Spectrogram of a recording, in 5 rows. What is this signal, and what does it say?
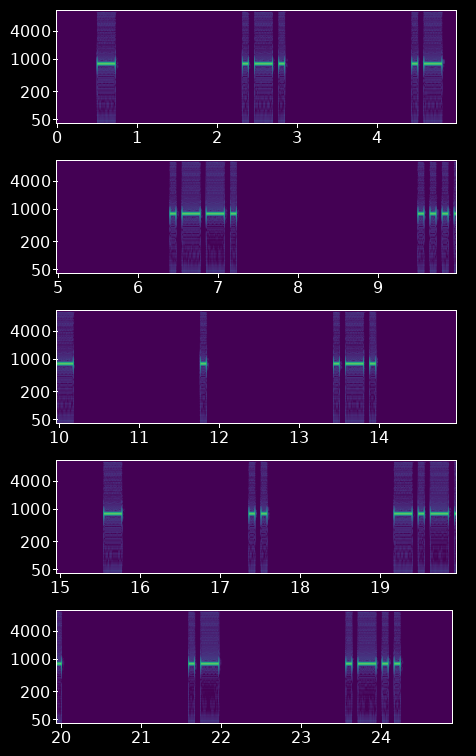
Morse code, heard as a keyed tone, about 16 wpm, spaced as for 5 wpm, 800 Hz. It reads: TRAP VERTICAL
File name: CW Code Groups @5WPM / fromSM's / Antennas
